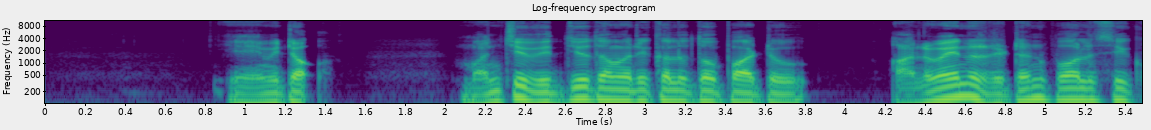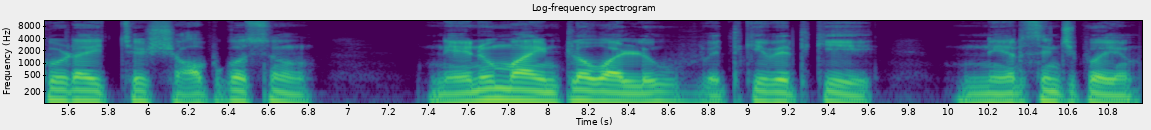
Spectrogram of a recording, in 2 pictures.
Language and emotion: Telugu, sad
